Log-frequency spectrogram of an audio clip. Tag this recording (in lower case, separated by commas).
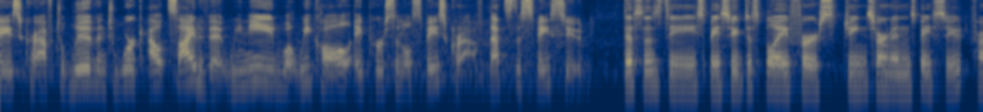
speech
